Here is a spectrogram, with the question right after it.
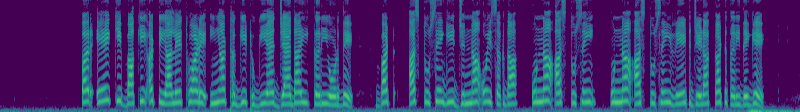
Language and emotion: Dogri, neutral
